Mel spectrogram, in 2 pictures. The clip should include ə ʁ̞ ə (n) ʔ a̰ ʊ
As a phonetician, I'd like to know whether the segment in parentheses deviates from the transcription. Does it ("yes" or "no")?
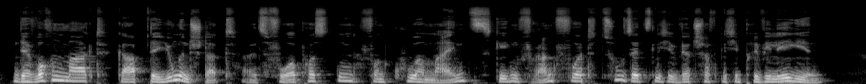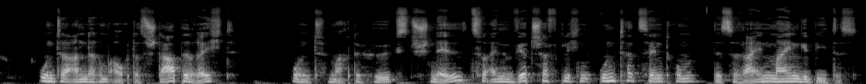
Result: yes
